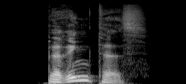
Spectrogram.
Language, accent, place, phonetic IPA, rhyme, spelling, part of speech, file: German, Germany, Berlin, [bəˈʁɪŋtəs], -ɪŋtəs, beringtes, adjective, De-beringtes.ogg
- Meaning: strong/mixed nominative/accusative neuter singular of beringt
